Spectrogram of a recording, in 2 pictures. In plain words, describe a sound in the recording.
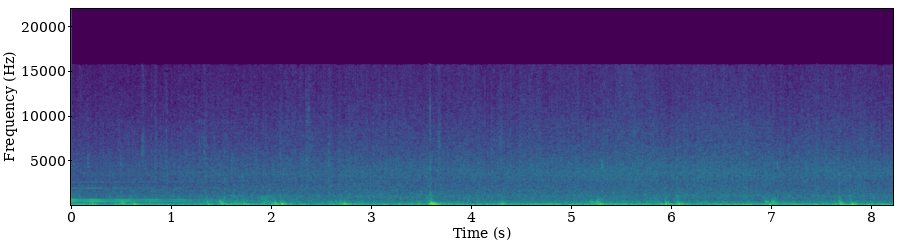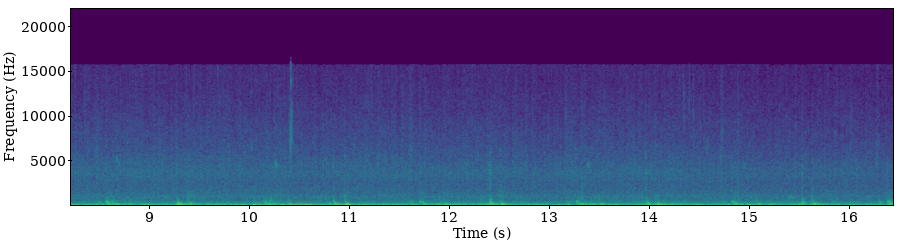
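Heavy rain drums and patters on a car windscreen.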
